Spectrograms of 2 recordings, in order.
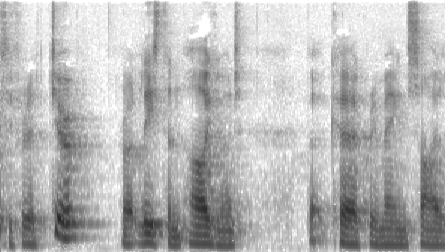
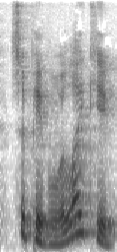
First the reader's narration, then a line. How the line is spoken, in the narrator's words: the teacher asked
